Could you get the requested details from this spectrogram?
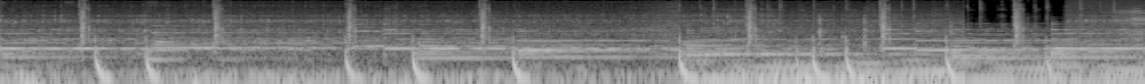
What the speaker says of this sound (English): I then continued this scooping and catching on the areas I knew had the most deposits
